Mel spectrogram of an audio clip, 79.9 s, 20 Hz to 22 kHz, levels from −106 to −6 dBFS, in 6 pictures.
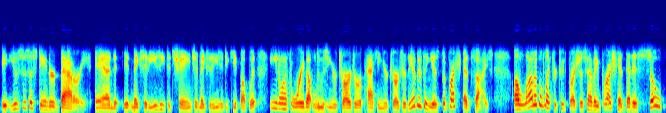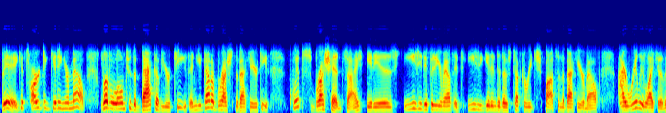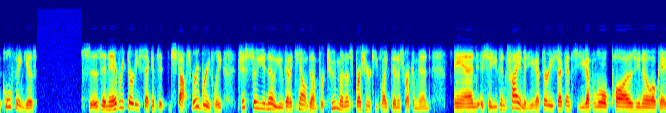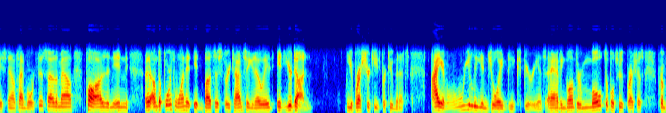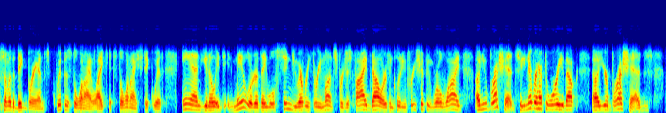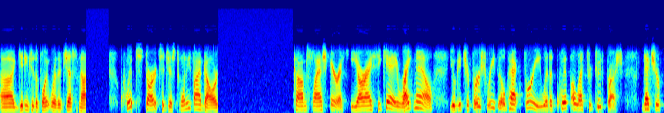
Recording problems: phone-call audio
audio cutting out; at 27 s for 1 s, at 1:08 and at 1:11 for 1.5 s

